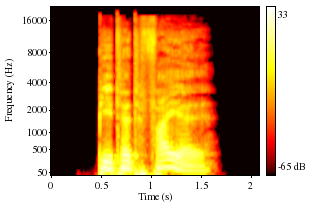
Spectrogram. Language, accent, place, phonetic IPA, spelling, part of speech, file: German, Germany, Berlin, [ˌbiːtət ˈfaɪ̯l], bietet feil, verb, De-bietet feil.ogg
- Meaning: second-person plural subjunctive I of feilbieten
